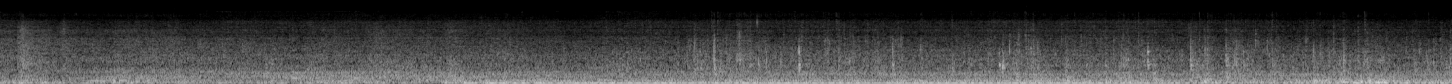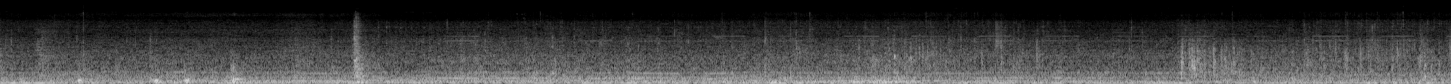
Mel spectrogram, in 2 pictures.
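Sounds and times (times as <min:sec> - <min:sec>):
excavator engine running: 0:00.0 - 0:29.0.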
